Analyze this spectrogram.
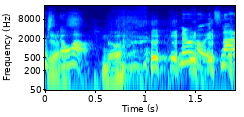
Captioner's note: laughs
